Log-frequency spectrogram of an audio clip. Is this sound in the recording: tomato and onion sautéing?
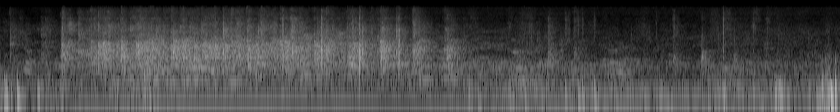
no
